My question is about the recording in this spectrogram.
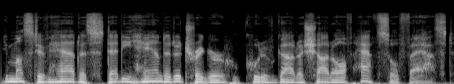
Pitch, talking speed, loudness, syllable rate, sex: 110 Hz, 265 wpm, -18 LUFS, 4.9 syllables/s, male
